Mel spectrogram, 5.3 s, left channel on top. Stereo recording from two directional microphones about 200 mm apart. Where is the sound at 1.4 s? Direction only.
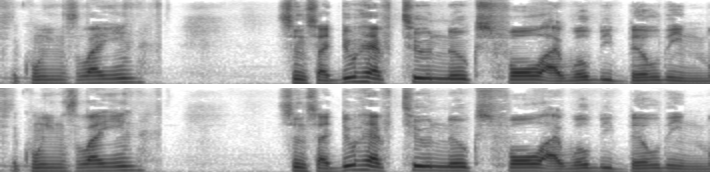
5° left (ahead or behind).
